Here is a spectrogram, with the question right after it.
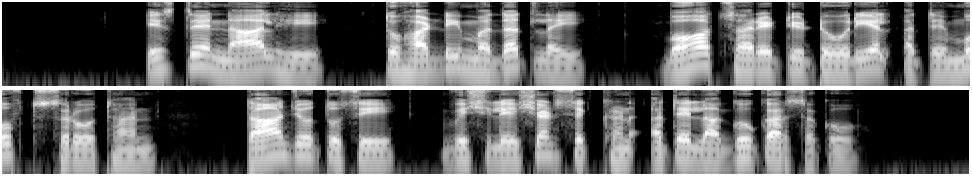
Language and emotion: Punjabi, neutral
